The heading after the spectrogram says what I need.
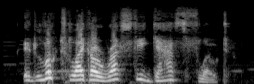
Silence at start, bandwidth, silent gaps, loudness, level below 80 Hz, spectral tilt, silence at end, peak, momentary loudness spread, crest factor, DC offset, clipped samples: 0.25 s; 15 kHz; none; -14 LUFS; -52 dBFS; -4.5 dB/octave; 0.3 s; 0 dBFS; 17 LU; 16 dB; under 0.1%; under 0.1%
